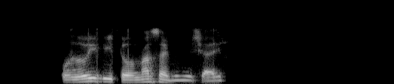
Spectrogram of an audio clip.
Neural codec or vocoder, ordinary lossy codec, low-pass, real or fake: codec, 16 kHz, 1 kbps, X-Codec, HuBERT features, trained on balanced general audio; Opus, 24 kbps; 5.4 kHz; fake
